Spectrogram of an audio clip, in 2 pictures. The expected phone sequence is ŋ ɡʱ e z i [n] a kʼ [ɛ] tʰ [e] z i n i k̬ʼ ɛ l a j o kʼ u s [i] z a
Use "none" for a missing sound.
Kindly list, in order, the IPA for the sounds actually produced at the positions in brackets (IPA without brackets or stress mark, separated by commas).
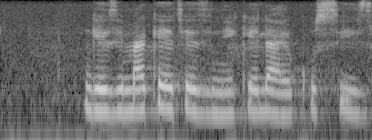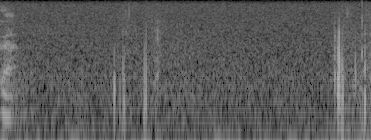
m, ɛ, e, iː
